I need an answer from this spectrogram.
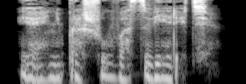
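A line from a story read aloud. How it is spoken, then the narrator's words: Hoarse. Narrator (Russian): хриплым голосом ответил он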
